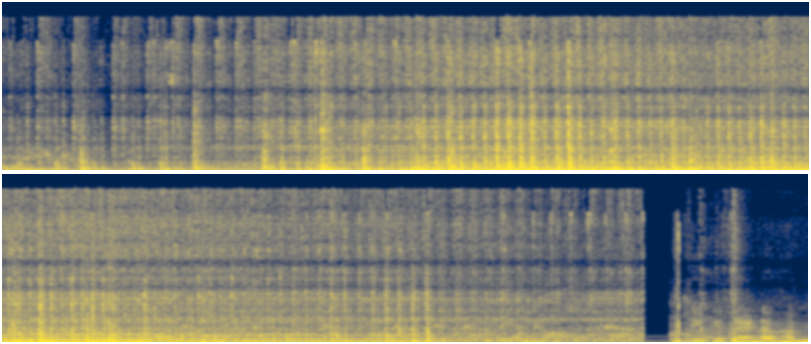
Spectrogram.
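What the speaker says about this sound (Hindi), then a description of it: "फिर यहाँ से हम नीचे की तरफ सिलाई लगाएंगे।" Sewing machine stitching a dress, a fast steady mechanical whirr that runs continuously for several seconds, briefly cuts out, then resumes, with a voice talking over it.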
